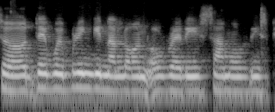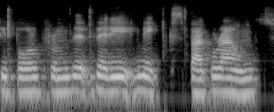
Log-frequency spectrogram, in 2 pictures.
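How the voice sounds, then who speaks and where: In a Spanish accent, a woman speaks at a moderate pace with hardly any pauses, her very deep, low voice monotone and flat. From Spain. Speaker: community garden worker. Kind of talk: panel discussion.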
